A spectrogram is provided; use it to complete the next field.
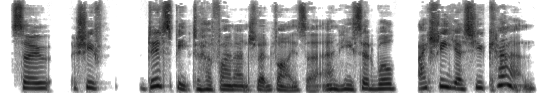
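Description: A woman speaks at a moderate pace in a medium pitch, her voice somewhat breathy with very wide pitch swings. The recording is very clean and dry, close up with no echo and a silent background. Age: 50s. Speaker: podcast host and writer. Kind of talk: interview conversation.

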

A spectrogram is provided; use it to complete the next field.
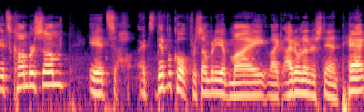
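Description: A man talks in a normal speaking voice, fairly high in pitch. His intonation is lively and his pace moderate. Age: 30s. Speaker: podcast host and stand-up comedian. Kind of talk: casual chat.

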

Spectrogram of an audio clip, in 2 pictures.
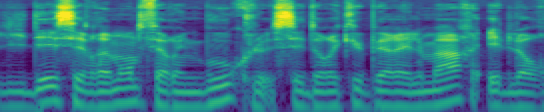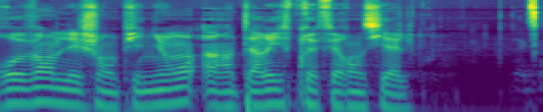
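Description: His speech runs very fast. The man's medium-pitched voice keeps fairly even intonation. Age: 30s. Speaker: mushroom farmer, entrepreneur. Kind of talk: interview. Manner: hesitant, many fillers.

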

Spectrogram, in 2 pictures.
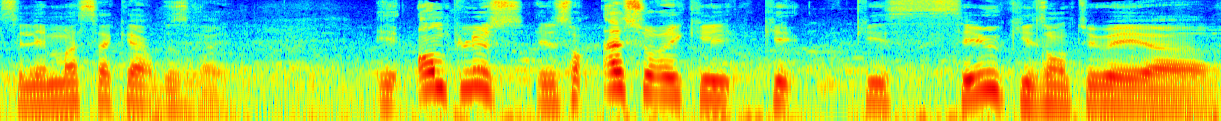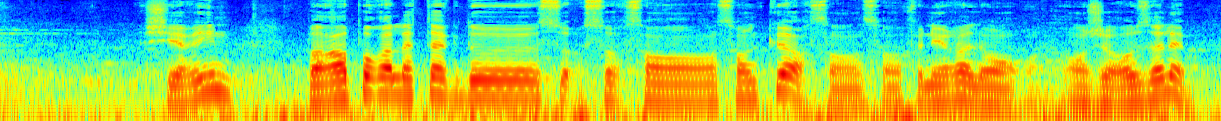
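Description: Speaking at a fairly slow pace, a man with a fairly high pitch swings very widely up and down, leaving long, frequent pauses. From Palestine, Bethlehem. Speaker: protester, Palestinian refugee. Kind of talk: street interview. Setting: outdoors. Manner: halting.

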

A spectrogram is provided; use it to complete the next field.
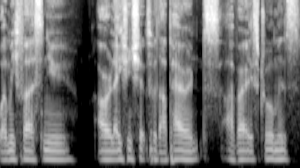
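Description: A somewhat breathy man talks at a fairly quick pace and fairly low pitch. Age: 20s. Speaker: activist. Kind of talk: storytelling.

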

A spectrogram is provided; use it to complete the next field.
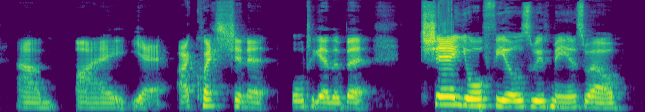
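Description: A woman with an Australian accent, medium pitch and ordinary pitch variation, at a very slow pace on a very clean recording with a silent background. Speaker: editor. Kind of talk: casual chat.

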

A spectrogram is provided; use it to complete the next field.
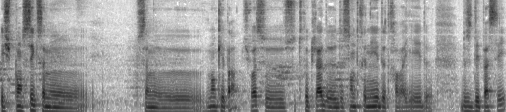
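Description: A man's very deep, low voice at a fairly slow pace, with long, frequent pauses, fairly even intonation, and noticeable background noise. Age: 20s. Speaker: triathlete and social media influencer. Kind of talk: casual interview.

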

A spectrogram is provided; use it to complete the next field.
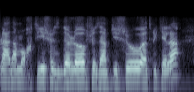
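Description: The man's pitch is fairly high. He talks at a fairly quick pace. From Belgium. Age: 30s. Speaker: retired tennis player. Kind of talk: interview. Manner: halting.

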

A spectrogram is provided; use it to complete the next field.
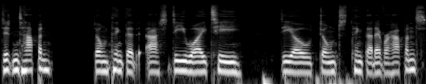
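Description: A woman with an Irish accent speaks at a moderate pace in a very deep, low, flat monotone at a very even loudness. The recording is very clean and dry, close and free of echo, with a silent background. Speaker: podcast co-host. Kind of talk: casual chat.

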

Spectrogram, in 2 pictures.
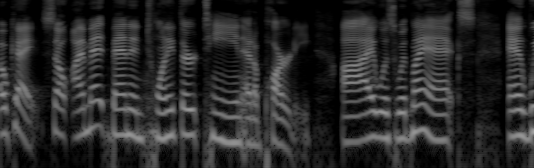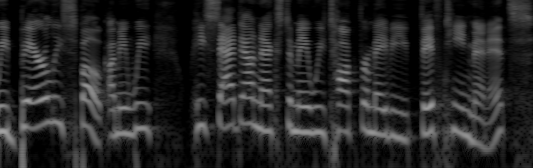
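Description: A woman's bright, sharp voice with an American accent, medium pitch, ordinary pitch variation and moderate pace, dry and close with no echo, on a very clean recording with a silent background. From Texas, Garland (Dallas suburb). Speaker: podcaster. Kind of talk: casual chat.

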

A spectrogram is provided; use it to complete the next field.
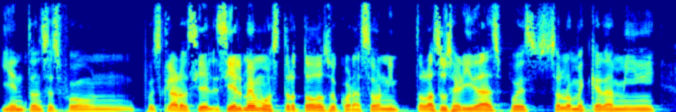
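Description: At a moderate pace, a man speaks in a medium-pitched, monotone voice with flat intonation. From Mexico, Irapuato, Guanajuato. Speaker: stage actor. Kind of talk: casual interview chat.

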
